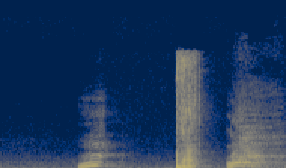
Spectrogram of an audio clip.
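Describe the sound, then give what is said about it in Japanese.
Three fart-like bursts: a short tonal squeak first, then two louder, raspier blasts in quick succession, with no talking between them. “出る出る。おなら出ちゃう。”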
